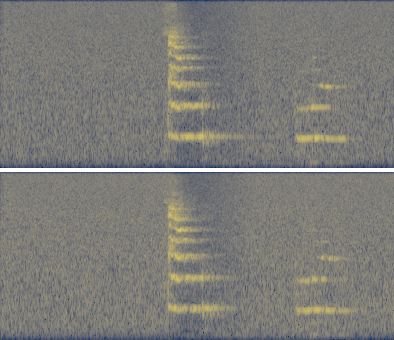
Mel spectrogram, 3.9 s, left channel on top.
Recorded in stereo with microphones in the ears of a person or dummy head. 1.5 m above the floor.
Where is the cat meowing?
5° left (ahead or behind), 2.5 m; by 3.4 s 15° left (ahead or behind), 3.5 m.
